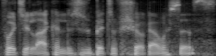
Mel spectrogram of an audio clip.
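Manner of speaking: low, put-on German accent. Speaker imitates a co-host who helps fix stuff, in a put-on German accent. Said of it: "He says in the German accent".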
